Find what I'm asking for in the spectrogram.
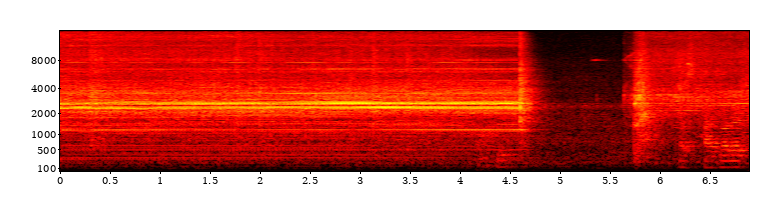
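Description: The hydraulic pump of a 1/14-scale JDMODEL V2 metal RC excavator whirs with a steady, thin mechanical whine up close, cuts out briefly, then starts again more quietly.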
